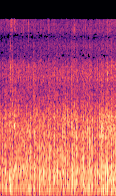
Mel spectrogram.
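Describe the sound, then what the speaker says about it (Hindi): Heavy rain pours down steadily outdoors where a tractor and loaded trolley have stopped, a loud dense patter with close individual drops hitting surfaces. "बारिश आ गई"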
